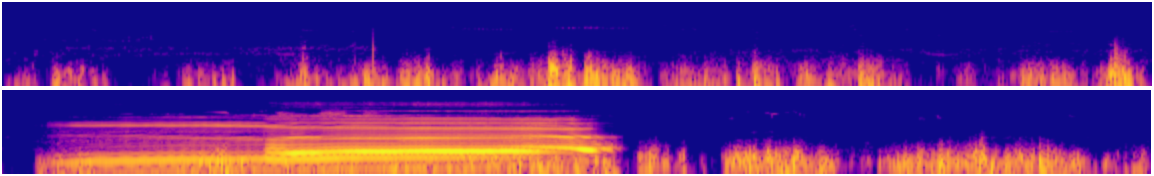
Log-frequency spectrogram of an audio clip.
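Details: A cow in a field in Ireland gives a single long, loud moo of close to three seconds, its tone dipping at the finish, amid repeated low rustling noises.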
